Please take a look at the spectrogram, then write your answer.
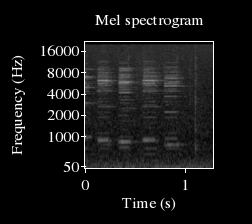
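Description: Beeping from the Final Fantasy IX video game: four rapid, evenly spaced electronic beeps in a quick rhythm, fairly faint, followed by a couple of softer blips.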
